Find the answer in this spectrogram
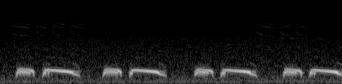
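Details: Wild spotted dove answering a mechanical decoy at noon in strong sun, beak opened wide as it calls. Four evenly spaced double coos, a brief note and a longer downward-curving one. Thin high twitters sound in the background.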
